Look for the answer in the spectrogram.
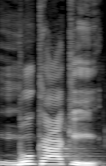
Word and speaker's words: Bukkake: It spelled like with a K, but it spelled like bukake. That's how I didn't know how to say it. But it's what is it? Bukkake? – Bukkake.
